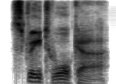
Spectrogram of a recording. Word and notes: streetwalker: British English

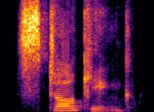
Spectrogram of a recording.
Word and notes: stocking: Indian

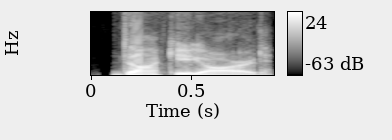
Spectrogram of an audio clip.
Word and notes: dockyard: American English

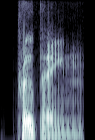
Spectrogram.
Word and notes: propane: British English

